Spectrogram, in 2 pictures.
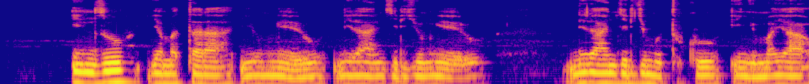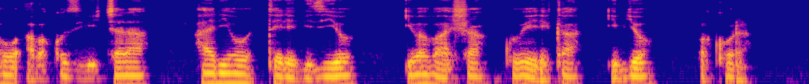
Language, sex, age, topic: Kinyarwanda, male, 18-24, finance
